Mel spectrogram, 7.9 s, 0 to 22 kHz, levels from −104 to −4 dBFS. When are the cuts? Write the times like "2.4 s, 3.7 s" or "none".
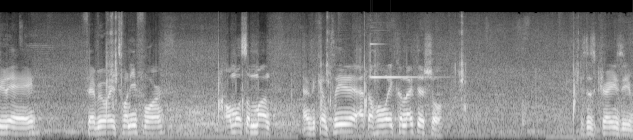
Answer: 3.6 s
